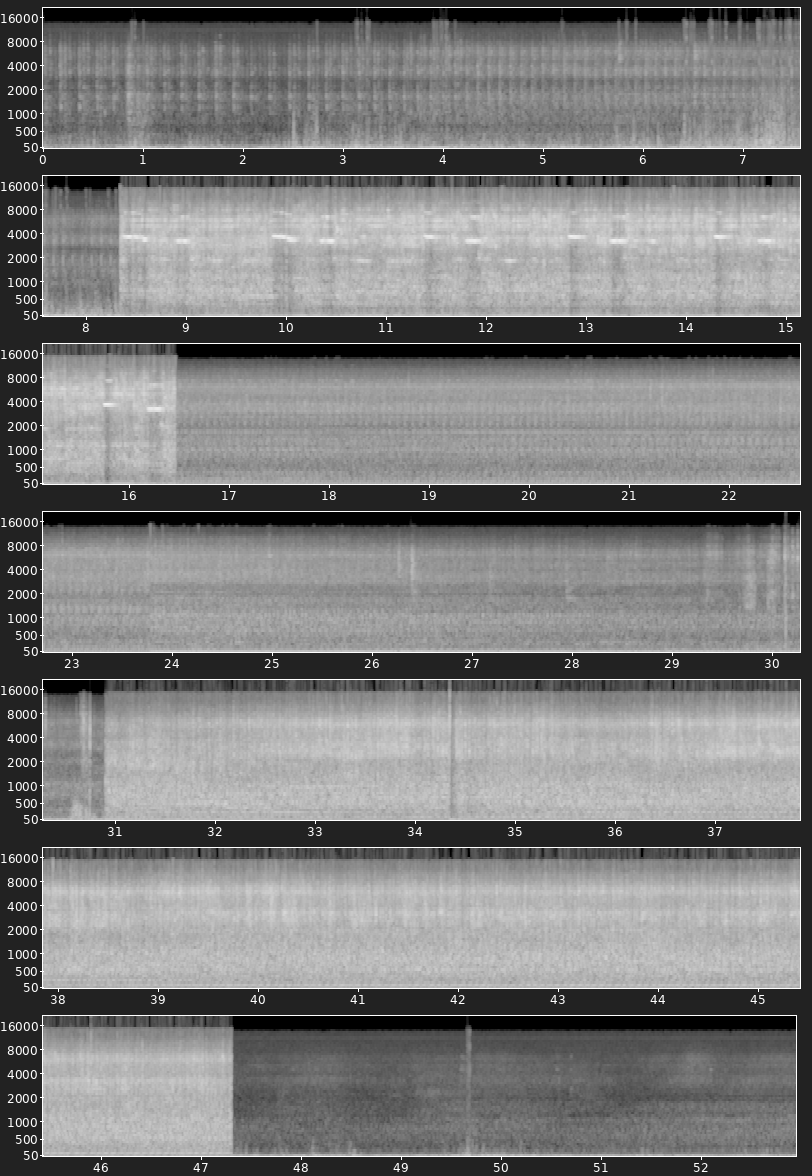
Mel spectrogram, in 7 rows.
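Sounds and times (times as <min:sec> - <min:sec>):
soil rattling over digger: 0:00.0 - 0:47.4
tractor diesel engine running: 0:00.0 - 0:47.4
high squeaks: 0:08.4 - 0:16.5.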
